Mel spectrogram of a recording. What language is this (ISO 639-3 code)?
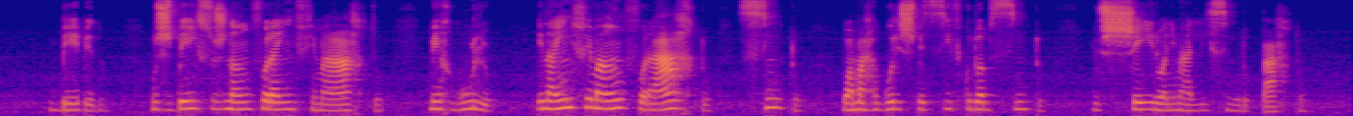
por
